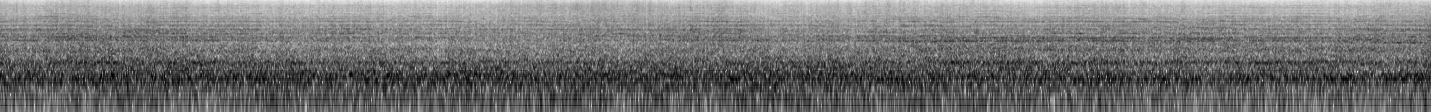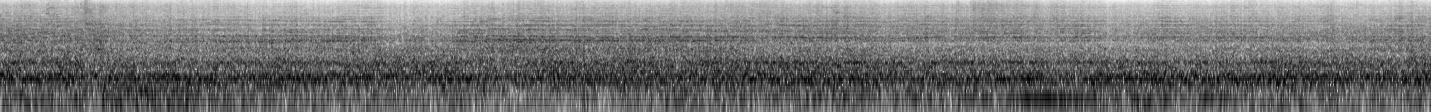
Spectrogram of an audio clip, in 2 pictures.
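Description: Freight train of tank cars and covered hoppers rolling steadily past, a loud, even noise of steel wheels running on the rails.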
